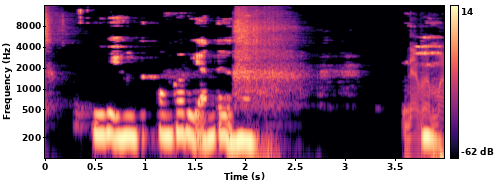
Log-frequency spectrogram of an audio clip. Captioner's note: sigh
